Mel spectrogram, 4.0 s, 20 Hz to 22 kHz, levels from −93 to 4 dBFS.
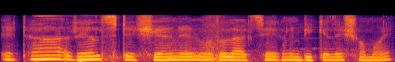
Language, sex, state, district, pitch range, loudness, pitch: Bengali, female, Tripura, Unakoti, 185-205 Hz, -14 LUFS, 195 Hz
